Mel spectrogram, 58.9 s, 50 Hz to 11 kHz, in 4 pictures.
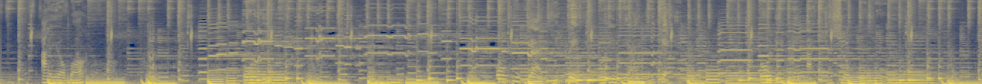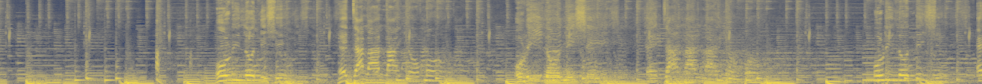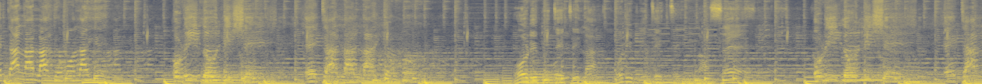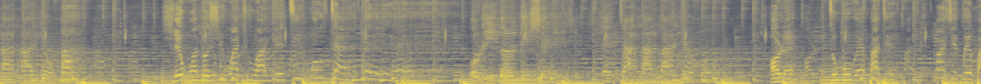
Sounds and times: Afrobeat: 0:00.0 - 0:58.9
Reggae: 0:00.0 - 0:58.9.

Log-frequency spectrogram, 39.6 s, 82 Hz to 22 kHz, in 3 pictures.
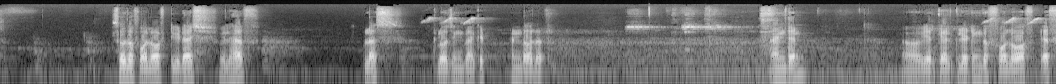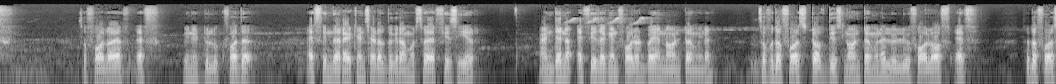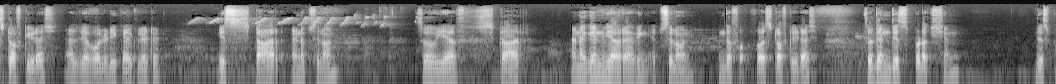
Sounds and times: Speech: 0:01.4 - 0:03.3, 0:04.6 - 0:06.9, 0:09.5 - 0:10.1, 0:11.3 - 0:13.4, 0:14.2 - 0:16.4, 0:19.9 - 0:28.4, 0:29.2 - 0:30.6, 0:31.6 - 0:33.0, 0:33.6 - 0:36.6, 0:37.2 - 0:38.4, 0:39.4 - 0:39.6.

